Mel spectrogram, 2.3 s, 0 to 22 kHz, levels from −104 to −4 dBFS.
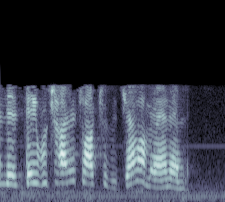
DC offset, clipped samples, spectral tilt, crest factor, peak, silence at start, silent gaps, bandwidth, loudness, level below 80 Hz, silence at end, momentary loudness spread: under 0.1%; under 0.1%; -6 dB/octave; 18 dB; -6 dBFS; 0 s; none; 4 kHz; -23 LUFS; -62 dBFS; 0.4 s; 6 LU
